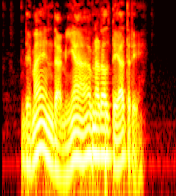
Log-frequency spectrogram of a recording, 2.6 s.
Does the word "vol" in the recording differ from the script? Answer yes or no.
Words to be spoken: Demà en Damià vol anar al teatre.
yes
